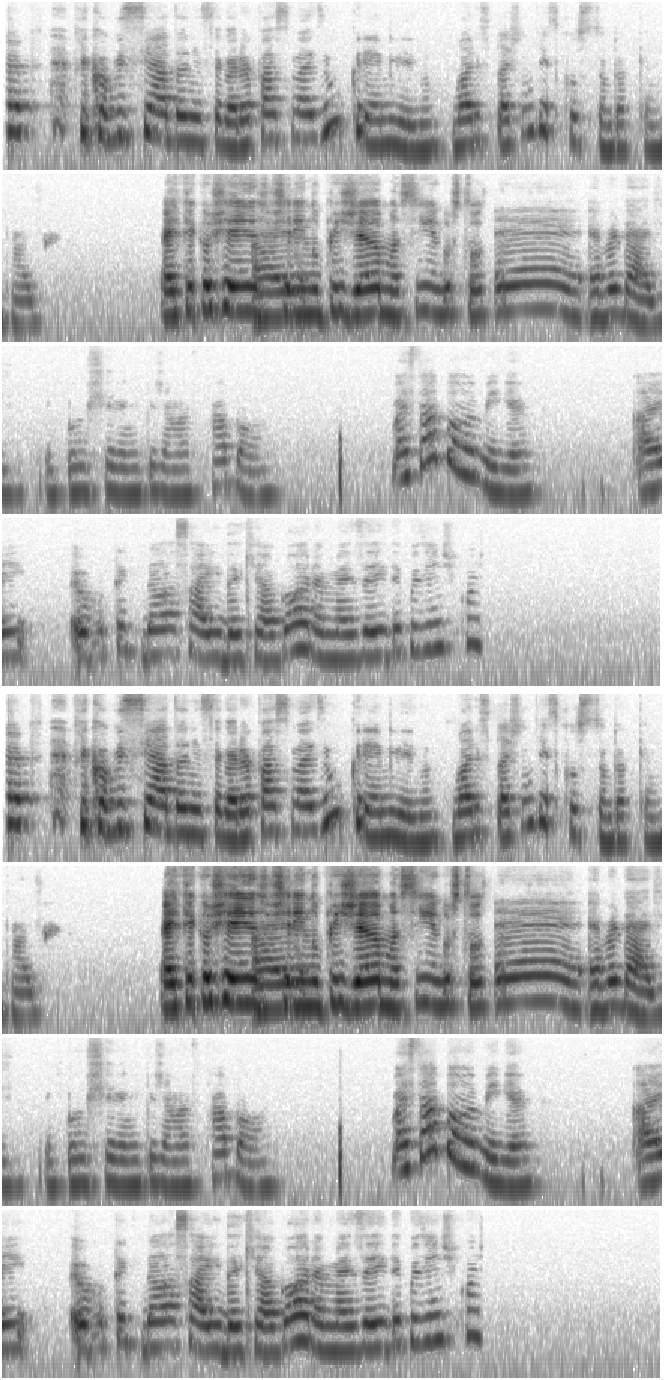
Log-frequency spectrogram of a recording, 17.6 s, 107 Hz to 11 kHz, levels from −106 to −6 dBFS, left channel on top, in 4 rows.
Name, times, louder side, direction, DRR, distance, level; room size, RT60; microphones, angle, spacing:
voice 1, 0.0-4.7 6.1-6.5 7.7-10.7 11.4-12.4 13.0-13.4 13.7-16.4, right 4 dB, 35° right, 0.5 m, -37 dB
voice 2, 5.5-7.6, right 6 dB, 75° right, 0.7 m, -27 dB
head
